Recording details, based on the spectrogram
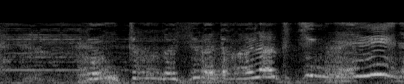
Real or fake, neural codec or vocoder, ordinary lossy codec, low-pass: fake; codec, 44.1 kHz, 3.4 kbps, Pupu-Codec; MP3, 64 kbps; 7.2 kHz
